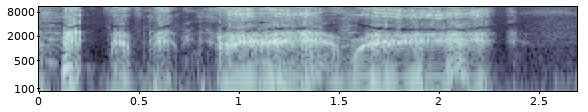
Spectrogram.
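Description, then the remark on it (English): A human voice imitates a badger call: a few quick, breathy huffs like a panting dog, then two long, strained, wavering growls, loud and harsh, with no other talk. “The badger sounds like a panting dog that is having a seizure”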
